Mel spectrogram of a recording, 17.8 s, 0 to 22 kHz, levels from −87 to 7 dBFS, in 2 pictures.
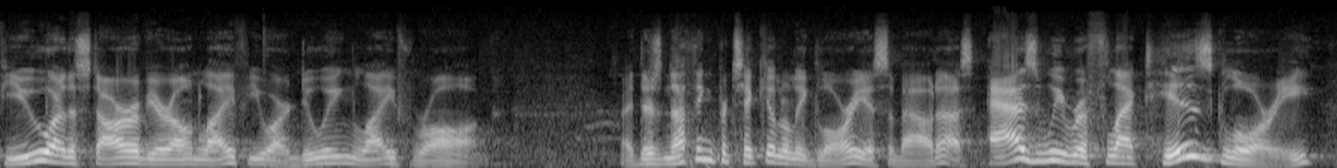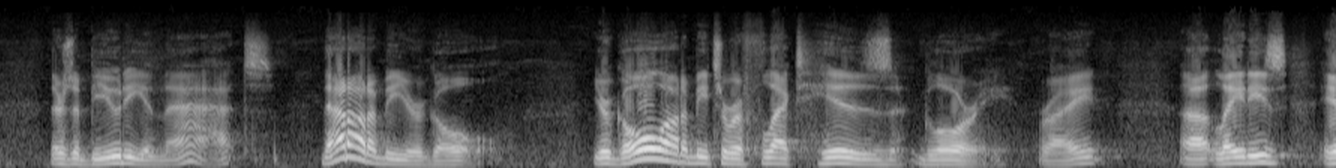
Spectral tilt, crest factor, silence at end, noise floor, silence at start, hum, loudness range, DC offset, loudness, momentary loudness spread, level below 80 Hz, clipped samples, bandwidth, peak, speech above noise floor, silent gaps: -5 dB/octave; 18 dB; 0 s; -48 dBFS; 0 s; none; 7 LU; under 0.1%; -17 LUFS; 13 LU; -56 dBFS; under 0.1%; 13.5 kHz; 0 dBFS; 31 dB; none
